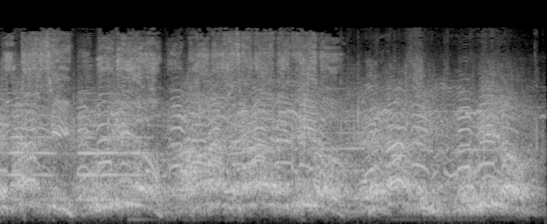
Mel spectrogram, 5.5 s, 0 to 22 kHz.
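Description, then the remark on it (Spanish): A large crowd shouts and yells together at violent street protests by taxi drivers against Uber in October 2014, in a loud, continuous roar of many overlapping voices, with rising and falling surges of angry chanting and no pause throughout. “Había manifestaciones, sobre todo en octubre de 2014, donde había episodios pues muy muy violentos eh, y muy muy fuertes.”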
